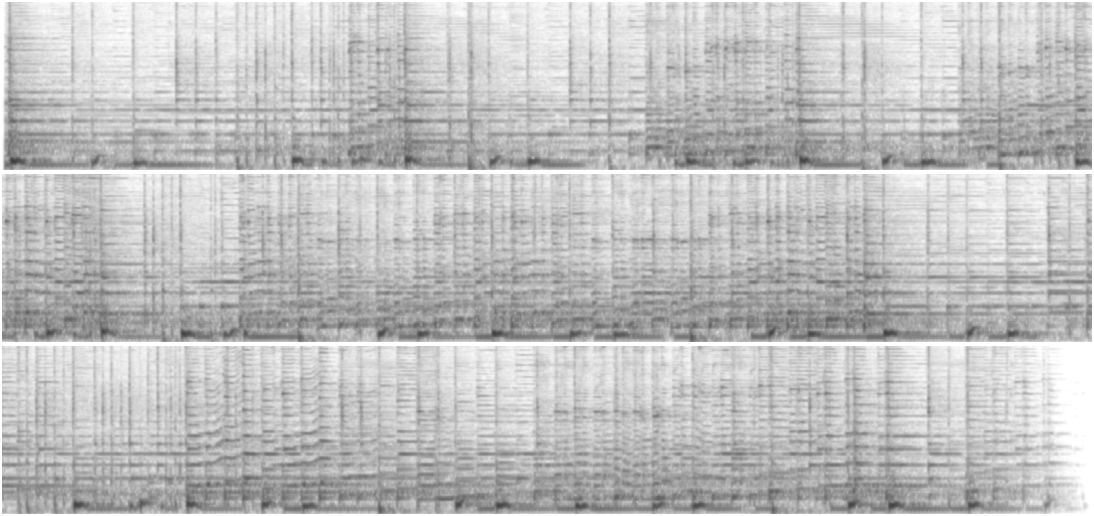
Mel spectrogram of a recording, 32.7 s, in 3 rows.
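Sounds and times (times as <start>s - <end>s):
Indian classical music in jhaptal and raga Bhairavi: 0.0s - 32.6s.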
